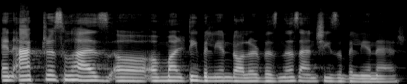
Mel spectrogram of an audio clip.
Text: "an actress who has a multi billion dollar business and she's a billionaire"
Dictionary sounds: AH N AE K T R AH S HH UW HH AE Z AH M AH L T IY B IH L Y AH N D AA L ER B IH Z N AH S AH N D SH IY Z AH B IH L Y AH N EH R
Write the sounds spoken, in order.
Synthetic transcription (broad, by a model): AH N AE K T R AH S HH UW HH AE Z AH M AH L T IY B IH L Y AH N D AA L ER B IH Z N AH S AH N D SH IY Z AH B IH L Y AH N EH R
